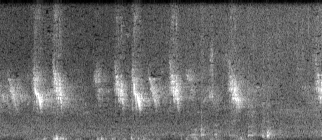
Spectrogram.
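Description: A small songbird chirping: a run of short notes that fall in pitch, about two a second, with faint low knocks underneath.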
